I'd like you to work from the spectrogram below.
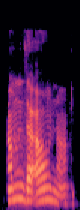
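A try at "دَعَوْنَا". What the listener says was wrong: दआऊना, दआऊ, दआना नहीं कहना, ठीक है, दआऊना, ठीक है।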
